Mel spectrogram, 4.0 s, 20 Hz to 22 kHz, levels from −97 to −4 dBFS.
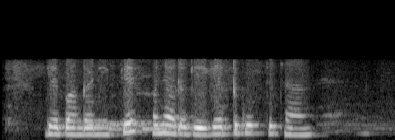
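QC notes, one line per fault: Throughout, G.726 ADPCM: the speech has a gritty, rasping hiss riding on it that swells when the talker gets louder and drops back in quieter stretches, which fits 24 kbit/s, one bit per sample short of the usual 32 kbit/s DECT rate. The codec sends only the error against its running prediction, so with so few steps that error turns into level-tracking noise. The line band is roughly 250 Hz to 3.6 kHz, and nothing gets above 3.9 kHz.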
